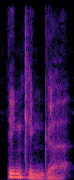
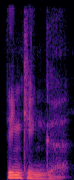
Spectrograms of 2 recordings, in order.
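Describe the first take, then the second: First: It ends in a hard, audible g sound. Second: The same.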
